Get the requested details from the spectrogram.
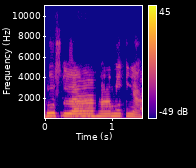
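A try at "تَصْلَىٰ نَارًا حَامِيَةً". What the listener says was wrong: Jangan tusla, tapi ta,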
